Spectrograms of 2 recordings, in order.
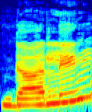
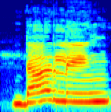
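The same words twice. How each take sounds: First: DARLING starting low with a long rising glide; coaxing call. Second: "darling" level, at everyday pitch; repeated call. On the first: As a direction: call "darling" as a question, sliding up from low. Calling someone who does not answer. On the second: Man calling his darling a second time, even-pitched call. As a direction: call "darling" evenly, without the questioning climb. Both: Acted.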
